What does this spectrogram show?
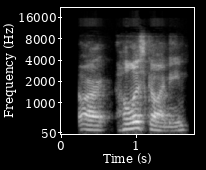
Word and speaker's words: Jalisco: drug cartels, especially in Mexico, like the Sinaloa or the Jaliscoco or Haliscoco, I mean, because it's actually an H, not a J.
